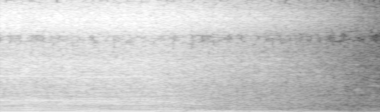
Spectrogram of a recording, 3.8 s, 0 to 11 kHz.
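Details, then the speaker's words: 1987 Chevrolet Corvette C4, under 86,000 miles, sat for years, new injectors fitted, manifold not sealing flush; fast steady high idle with rich drone, then dies, owner suspects vacuum leak and running rich. "Alright, that's revving way too high. Probably vacuum leak. It's running rich."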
